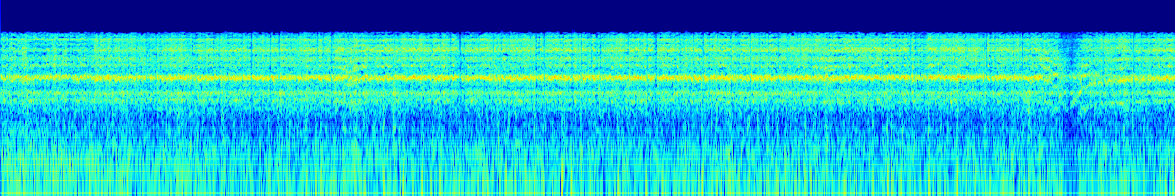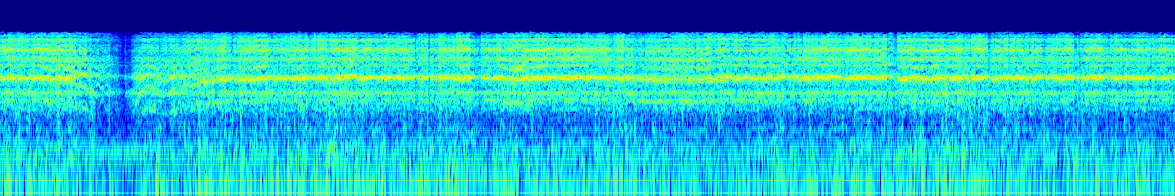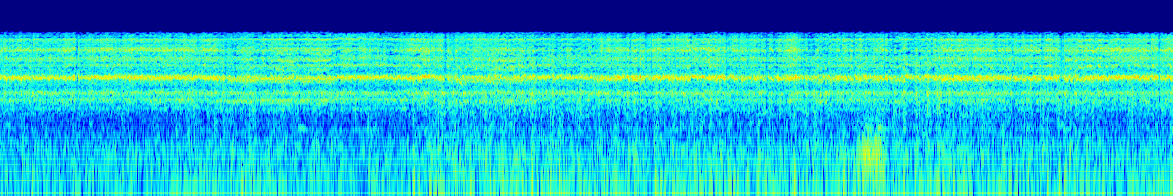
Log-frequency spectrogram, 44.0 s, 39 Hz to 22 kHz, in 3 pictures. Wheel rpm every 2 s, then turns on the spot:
230, 230, 230, 230, 230, 230, 170, 170, 180, 230, 230, 220, 230, 230, 230, 230, 230, 230, 230, 230, 230, 230.
none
